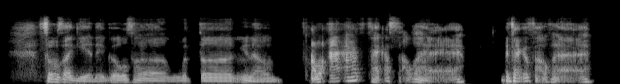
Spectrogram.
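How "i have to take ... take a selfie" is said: put-on creaky, fried valley girl voice with vocal fry. Acting out an influencer taking a selfie, in valley girl vocal fry.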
